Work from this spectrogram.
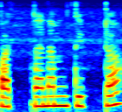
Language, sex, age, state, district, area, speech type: Malayalam, female, 30-45, Kerala, Kozhikode, rural, spontaneous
